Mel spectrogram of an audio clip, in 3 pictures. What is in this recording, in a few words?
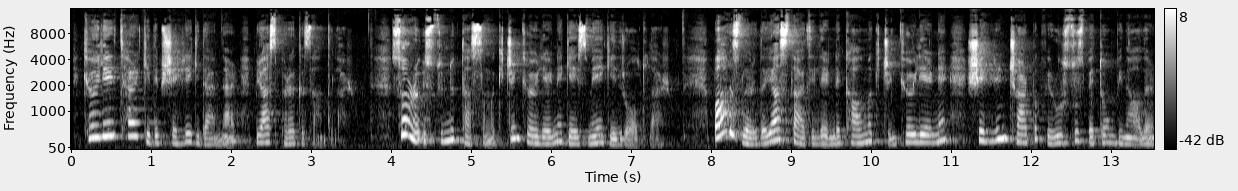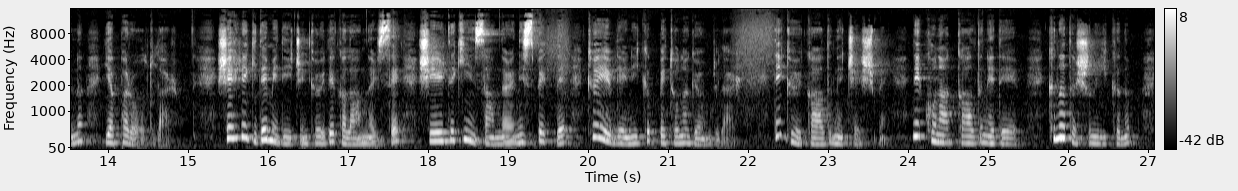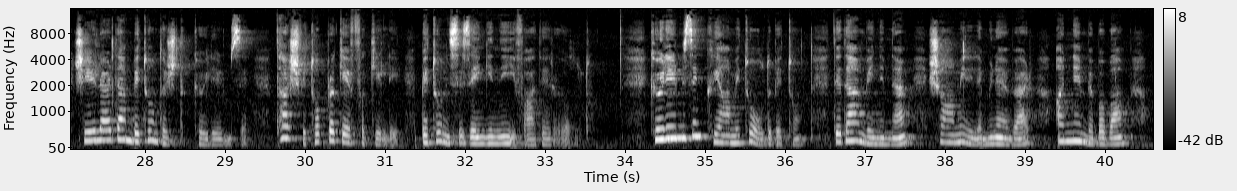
turkce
